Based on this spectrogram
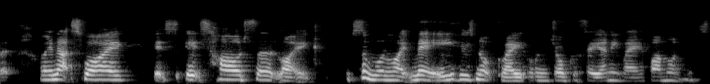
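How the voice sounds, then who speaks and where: In a British accent, a woman talks in a somewhat breathy voice with ordinary pitch variation. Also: medium pitch for a woman, moderate pace. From UK. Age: 50s. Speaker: podcast host and healer. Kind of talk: interview.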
